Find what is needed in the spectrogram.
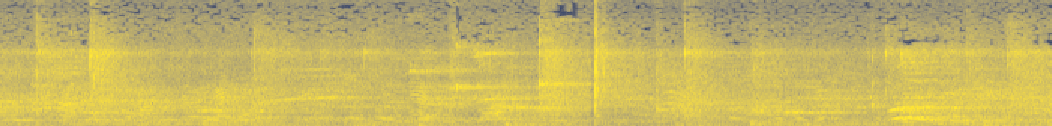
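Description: Badminton play on a gym floor: scattered sharp racket strikes on shuttlecocks, with short squeaks of court shoes, over the chatter of players.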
